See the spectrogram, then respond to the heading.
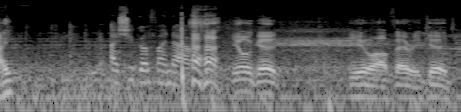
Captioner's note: laughs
